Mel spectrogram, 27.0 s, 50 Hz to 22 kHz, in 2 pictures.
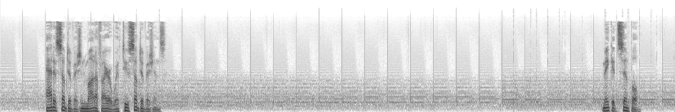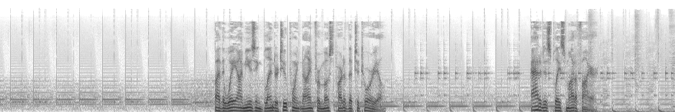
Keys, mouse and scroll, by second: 2.2 click, 8.9 click, 10.4 middle click, 12.5 click, 15.3 click, 16.5 middle click, 21.5 middle click, 23.1 click, 23.6 click.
